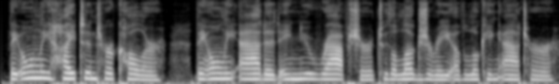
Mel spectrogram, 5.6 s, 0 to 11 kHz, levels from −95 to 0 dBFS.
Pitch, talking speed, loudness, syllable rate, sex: 195 Hz, 195 wpm, -17 LUFS, 5.7 syllables/s, female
